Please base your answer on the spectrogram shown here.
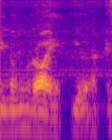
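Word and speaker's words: หนึ่งร้อย: I started like 100 is Nung Roy, or they don't pronounce the R, they say it like an L. So Nung Loy, they will say Nung Loy. Nung means one, so they will say Nung Loy, but actually the thing is Nung Roy.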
